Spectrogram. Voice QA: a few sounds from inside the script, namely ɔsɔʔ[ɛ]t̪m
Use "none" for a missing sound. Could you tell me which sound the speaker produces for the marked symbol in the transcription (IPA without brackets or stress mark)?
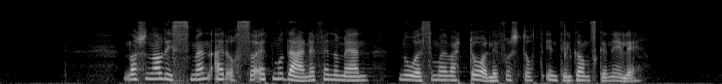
ɛ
